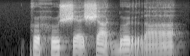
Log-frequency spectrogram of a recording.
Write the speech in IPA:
k ʊ˦˨ h u˦ ʃ ɛ˨ ʃ a˦˨ ɡ͡b ʊ˦ r a˨˦

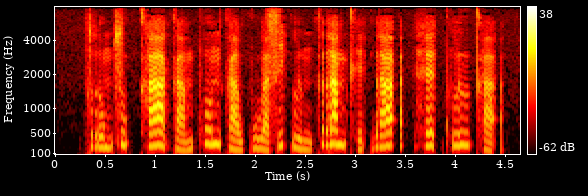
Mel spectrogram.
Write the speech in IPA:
k r o˧ m s u˥˩ ʔ kʰ aː˥˩ k a˩˦ m pʰ o˥˩ n k a˨˩ w k w u˨˩ a̯ s i˦˥ t̚ l ɯ˨˩ ŋ k r a˥˩ m kʰ e˨˩ k̚ r a˦˥ ʔ | h ɛː˥˩ k̚ pʰ l ɯː˥˩ kʰ a˨˩ ʔ

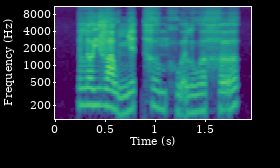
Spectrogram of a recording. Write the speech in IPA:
l ə˧ j v a˧˩ w ɲ e˦˥ t̚ h ə̤ː˨˩ m h ṵ˧˨ ə̯ l u˧ ə̯ h ə̰ː˧˥

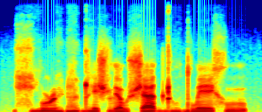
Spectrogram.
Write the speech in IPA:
x i̤ w ɭ e̤ ɽ æ̤ ɖʱ e ʃ lʲ ɒ w ʃ æ d ɖʱ o̤ d w e x u

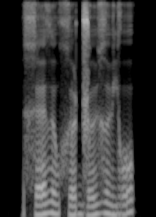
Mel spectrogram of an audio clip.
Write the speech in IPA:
x ɛ ð ø u̯ x ø ɖ͡ʐ ø y̯ ɣ ɘ y̯ j o

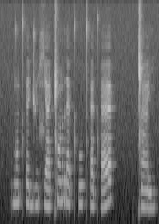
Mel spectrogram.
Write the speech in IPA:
d̪ ɔ̃ t̪ʰ ɛ d͡ʒ y ɕ æ ǁ ɔ̃ r æ t̪ʰ u t̪ʰ æ t̪ʰ æ | ǁ æ̃ j

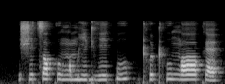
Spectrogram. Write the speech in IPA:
ʃ e t͡s ɒ k o ŋ ɒ m iː ɖʱ eː k͡p u | ʈʰ o ʈʰ u ŋ ɒː k æ

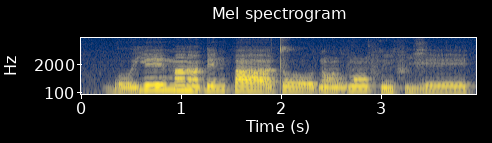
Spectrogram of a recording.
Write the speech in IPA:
ɡ͡b oː˨ j eː˦ m ã˦ ɾ ã˦ ɗ e˦ n p aː˦˨ t oː˦˨ ɗ ɔ̃˧ l v ɔ̃˦ f ĩ˨ f i˨ ɣ eː˨

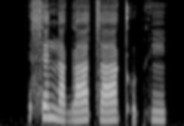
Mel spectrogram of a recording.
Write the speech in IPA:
s ɛ˦ n a˨ ɡ aː˨˦ t͡s aː˨˦ kʼ ʊ˨ kʰ ĩ˦

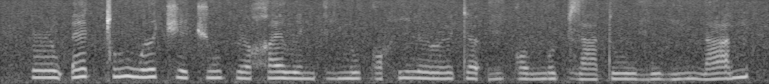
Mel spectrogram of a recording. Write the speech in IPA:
ʕ u ʔ ɛ ǀ u w ə t͡ʃ e t͡ʃ u p ø χ ɛ v e n k e̤ n u ɡ ɔ h i l ø ɹ ø t œ ʔ e̤ ɡ ɔ ʊ̯ ŋʷ i p z a t u w e̤ w i̤ j i n a n

